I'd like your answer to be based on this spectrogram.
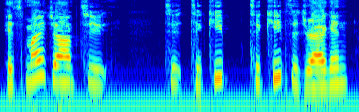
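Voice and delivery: high stammering little creature voice; a small creature announcing its duty; proud kobold. Acted. Kobold Meepo telling the players his job, high and stammering. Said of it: "he says to you".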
